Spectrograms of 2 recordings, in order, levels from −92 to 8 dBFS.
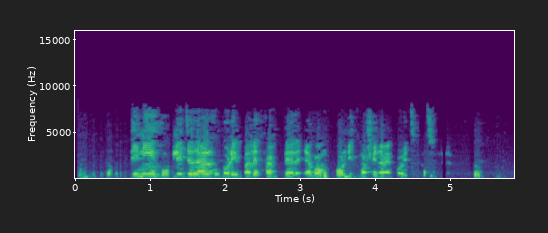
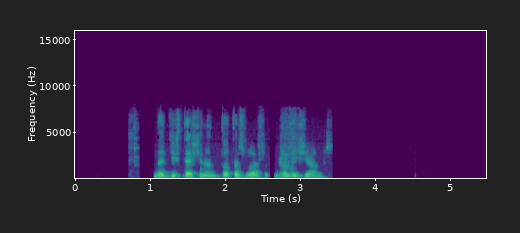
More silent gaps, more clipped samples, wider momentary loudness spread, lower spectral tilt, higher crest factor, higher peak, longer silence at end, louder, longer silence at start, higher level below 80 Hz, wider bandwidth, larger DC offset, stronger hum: second, none vs 0.89-1.05 s, 2.62-2.66 s; neither; first, 15 LU vs 7 LU; second, -4 dB/octave vs -6 dB/octave; second, 12 dB vs 20 dB; first, -2 dBFS vs -6 dBFS; second, 0.45 s vs 2.1 s; first, -12 LUFS vs -24 LUFS; second, 0.05 s vs 0.8 s; first, -58 dBFS vs -68 dBFS; about the same, 7.8 kHz vs 8 kHz; neither; neither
